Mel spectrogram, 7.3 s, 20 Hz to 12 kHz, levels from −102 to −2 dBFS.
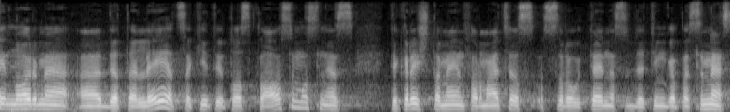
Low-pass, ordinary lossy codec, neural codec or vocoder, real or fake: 10.8 kHz; AAC, 64 kbps; none; real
